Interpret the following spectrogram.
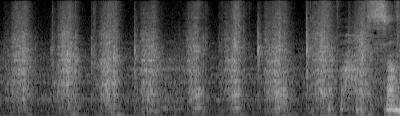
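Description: A plastic palette knife scraping texture paste across a stencil laid on paper, in repeated quick strokes, about two to three a second.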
